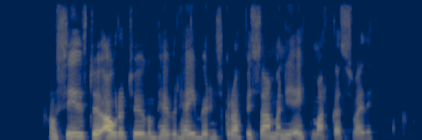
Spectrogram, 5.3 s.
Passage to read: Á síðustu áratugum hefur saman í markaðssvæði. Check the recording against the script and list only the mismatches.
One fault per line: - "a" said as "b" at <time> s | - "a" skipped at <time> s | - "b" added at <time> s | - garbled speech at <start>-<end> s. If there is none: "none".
- "heimurinn skroppið" added at 2.4 s
- "eitt" added at 3.8 s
